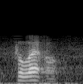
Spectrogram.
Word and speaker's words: phileo: And the last one is phileo. Not phileo fish, but it's kind of spelled like that, P-H-I-L-E-O. And it's a brotherly kind of love.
